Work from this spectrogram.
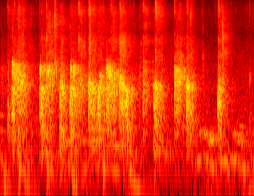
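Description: A church congregation claps and applauds after a scripture reading at a French-language service, with steady rhythmic hand claps filling the space and voices mixed in throughout.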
